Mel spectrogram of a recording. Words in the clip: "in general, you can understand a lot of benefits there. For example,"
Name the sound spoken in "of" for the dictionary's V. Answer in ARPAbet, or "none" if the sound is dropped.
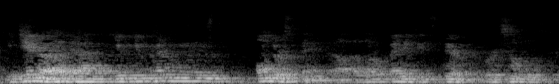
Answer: V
